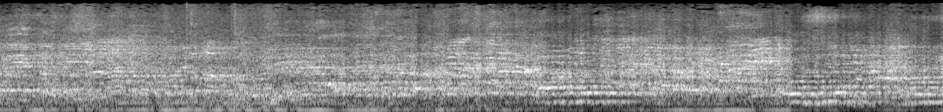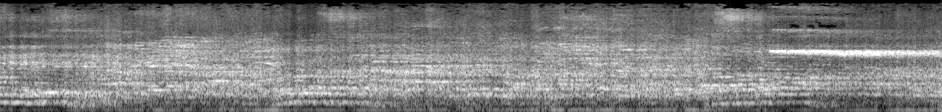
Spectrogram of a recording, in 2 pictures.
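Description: A crowd of spectators chatters and shouts in a large echoing hall.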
